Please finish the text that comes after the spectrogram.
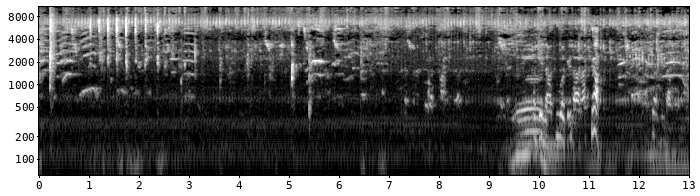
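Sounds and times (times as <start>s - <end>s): small birds chirping: 0.0s - 13.0s
sharp clicks: 0.2s - 3.2s.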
